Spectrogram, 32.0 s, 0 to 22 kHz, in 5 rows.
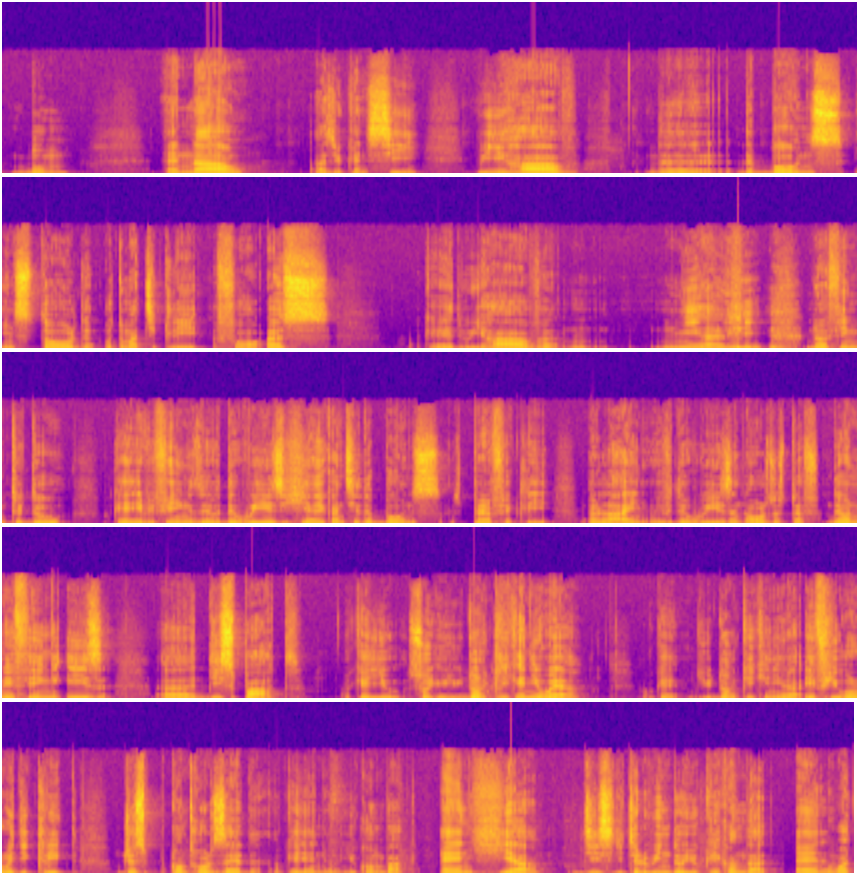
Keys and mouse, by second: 0.7-1.8 middle drag, 2.0 middle click, 2.6 middle click, 4.4 shift+middle click, 4.9 middle click, 6.7 middle click, 7.5 middle click, 8.4-12.4 middle drag, 12.6 middle click, 14.0 middle click, 15.8 middle click, 16.8-17.9 middle drag, 18.0 middle click, 18.6 click, 18.8 middle click, 19.2 middle click, 30.9 click.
